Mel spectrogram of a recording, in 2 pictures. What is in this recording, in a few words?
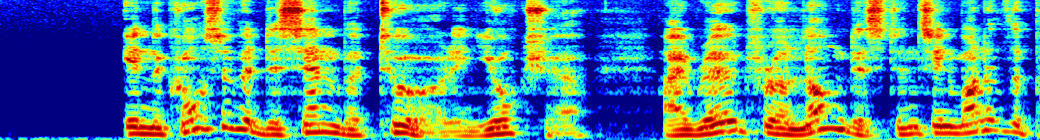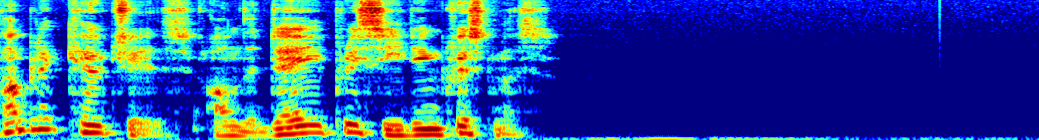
male speech english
